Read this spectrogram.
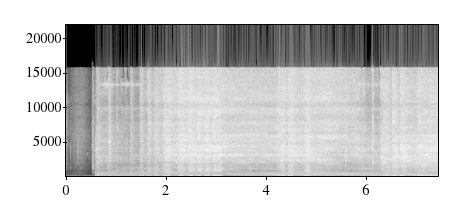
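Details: Stock Stihl MS461, well worn with over a year of cutting, eBay ported muffler, hand-filed round-tooth chain used a week. It screams at high revs through northeastern red oak, dipping and recovering cleanly with no chatter. Normal sharp cutting.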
